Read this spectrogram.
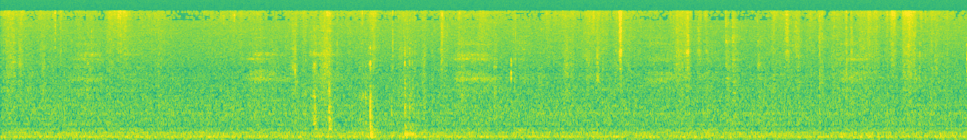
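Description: Hands rustle and handle a soft fabric toy.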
